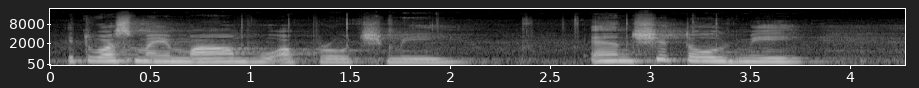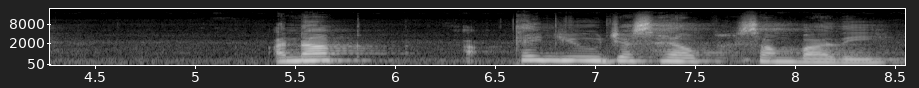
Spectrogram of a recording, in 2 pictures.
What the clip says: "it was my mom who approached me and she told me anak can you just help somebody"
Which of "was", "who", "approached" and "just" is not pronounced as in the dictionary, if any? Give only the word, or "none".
was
